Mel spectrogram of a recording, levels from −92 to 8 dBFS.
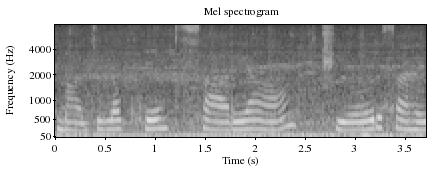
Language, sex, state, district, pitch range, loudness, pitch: Marathi, female, Maharashtra, Mumbai Suburban, 215-240 Hz, -14 LUFS, 230 Hz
